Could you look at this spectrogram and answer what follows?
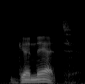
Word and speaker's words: Gannett: By the way, I need to give you credit for correctly pronouncing Gannett.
